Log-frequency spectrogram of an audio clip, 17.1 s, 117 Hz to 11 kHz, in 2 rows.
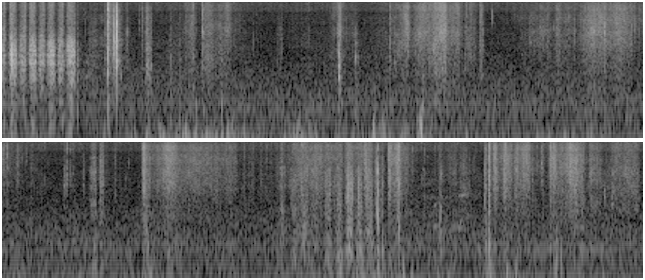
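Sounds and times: rustling and scraping of leaf litter: 5.2 - 9.1, 9.7 - 14.0, 15.0 - 17.0.

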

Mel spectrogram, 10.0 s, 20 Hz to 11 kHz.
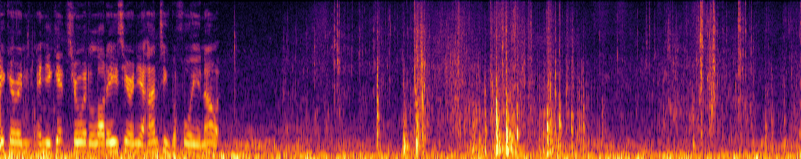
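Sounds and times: wind rumble on microphone: 0.0 - 10.0
splashing in shallow water: 3.5 - 10.0.

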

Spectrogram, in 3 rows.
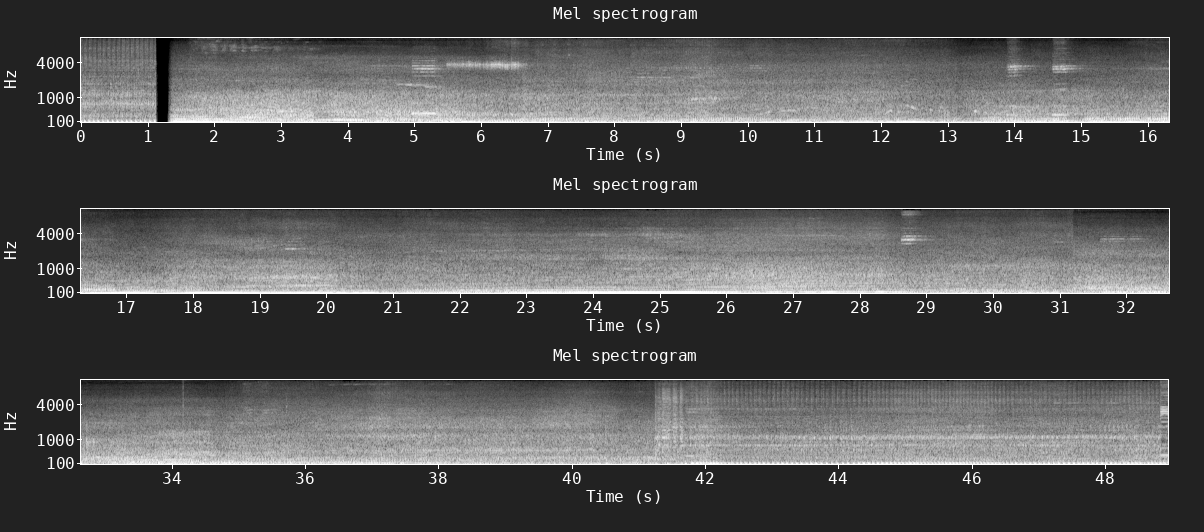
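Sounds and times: motorcycle engine idling: 0.0 - 1.1, 41.3 - 48.9
street traffic: 0.0 - 48.9.

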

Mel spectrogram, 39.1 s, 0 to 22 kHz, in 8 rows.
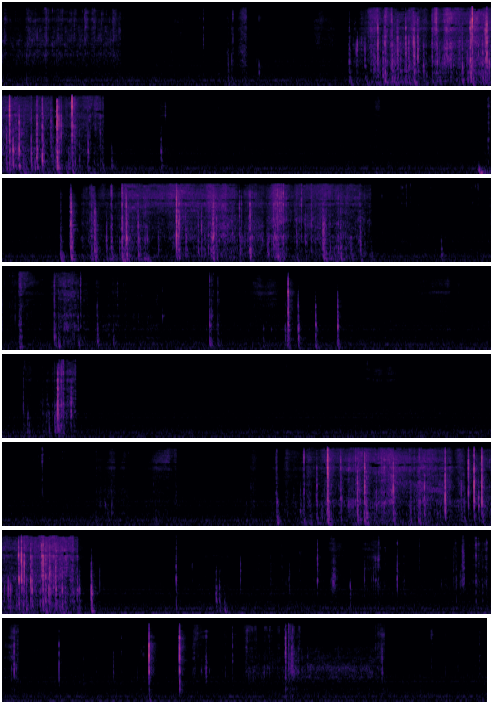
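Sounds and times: paper packaging rustling: 3.3 - 6.0, 10.4 - 16.2, 19.8 - 20.4, 27.0 - 30.4, 31.4 - 34.9.

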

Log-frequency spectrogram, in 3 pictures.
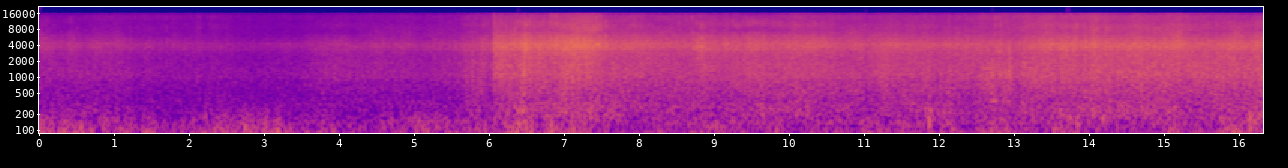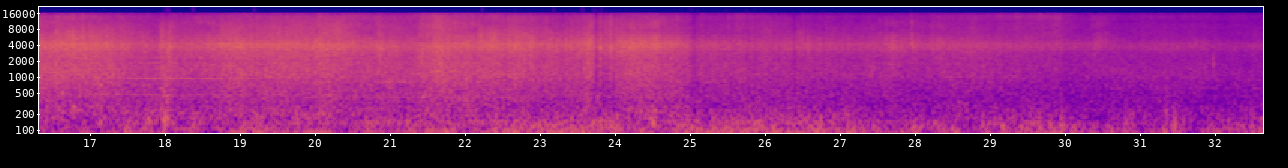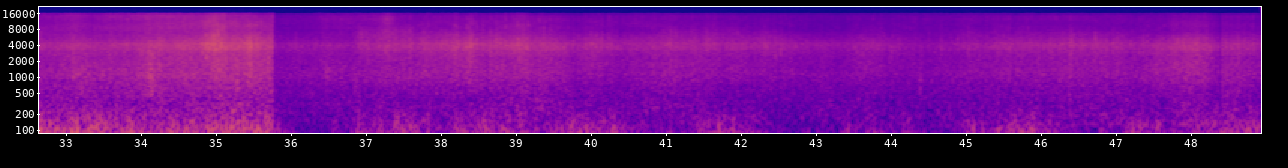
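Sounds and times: waves breaking: 0.0 - 48.9
wind buffeting microphone: 0.0 - 48.9
faint boat engine: 1.9 - 37.1.

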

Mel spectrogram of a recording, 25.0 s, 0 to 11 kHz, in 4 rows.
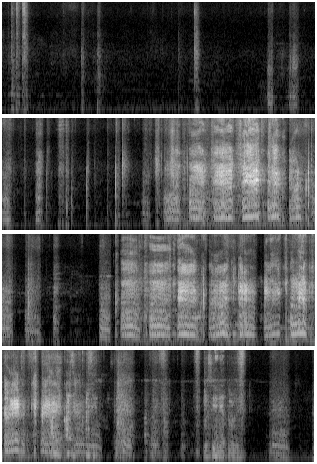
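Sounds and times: puppies growling: 9.0 - 13.4, 14.4 - 22.2, 24.1 - 25.0.

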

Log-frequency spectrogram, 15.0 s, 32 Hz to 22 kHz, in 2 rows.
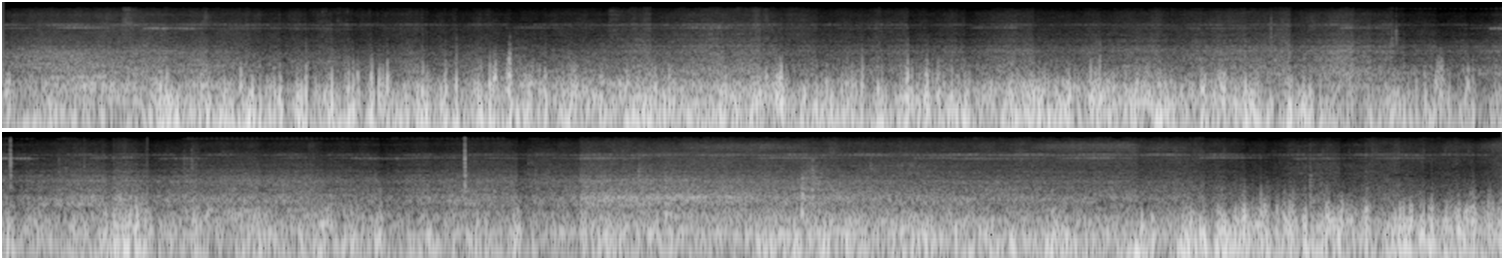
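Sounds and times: crickets and grasshoppers chirping: 0.0 - 15.0
wind buffeting microphone: 0.0 - 15.0.

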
